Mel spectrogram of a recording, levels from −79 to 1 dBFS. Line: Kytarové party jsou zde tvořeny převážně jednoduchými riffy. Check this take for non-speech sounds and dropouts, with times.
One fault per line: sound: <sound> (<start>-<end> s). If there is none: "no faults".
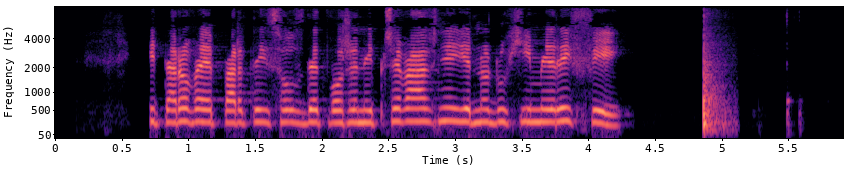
sound: thud (4.9-5.1 s)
